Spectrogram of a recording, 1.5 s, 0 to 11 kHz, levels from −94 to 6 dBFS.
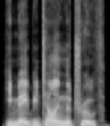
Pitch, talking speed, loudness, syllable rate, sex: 170 Hz, 245 wpm, -16 LUFS, 5.3 syllables/s, female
